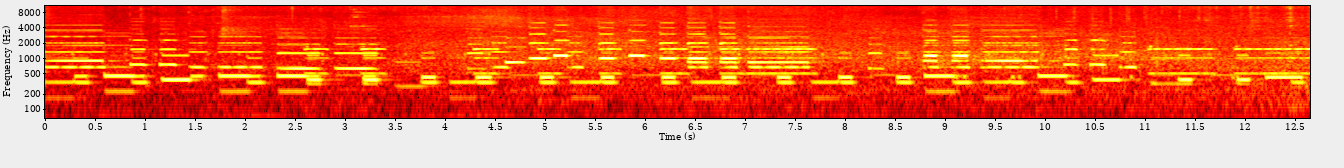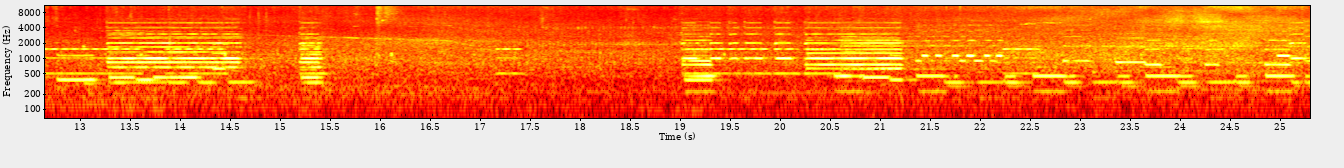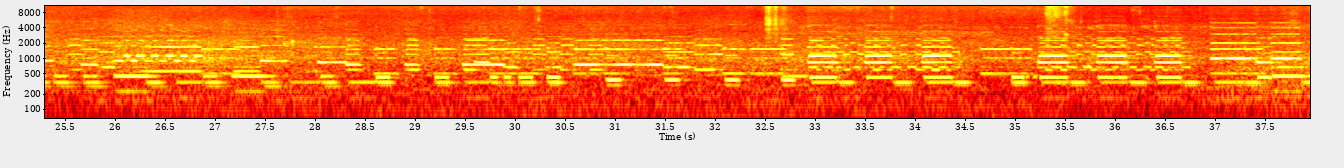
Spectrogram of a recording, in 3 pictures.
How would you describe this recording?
Turned by the hand of a woman in traditional dress.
